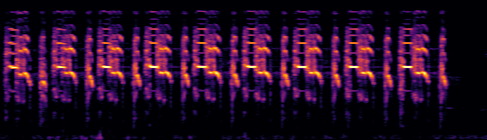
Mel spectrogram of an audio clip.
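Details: Grey francolin, male and female birds noted: a loud series of strident, squawking bursts about two per second, each bright and harmonic-rich, continuing for over four seconds before stopping abruptly.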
